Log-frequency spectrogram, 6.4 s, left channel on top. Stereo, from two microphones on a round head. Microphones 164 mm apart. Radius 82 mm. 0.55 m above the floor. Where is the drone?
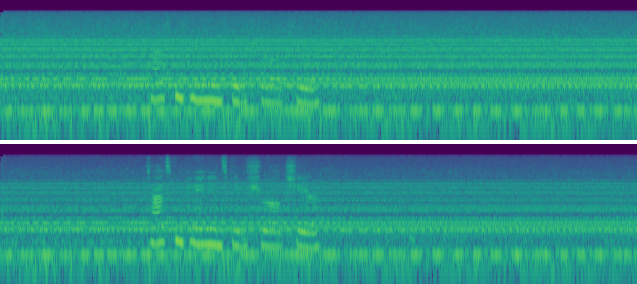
50° left (ahead or behind).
